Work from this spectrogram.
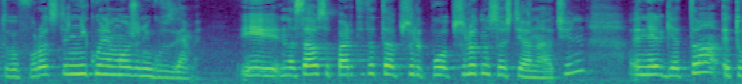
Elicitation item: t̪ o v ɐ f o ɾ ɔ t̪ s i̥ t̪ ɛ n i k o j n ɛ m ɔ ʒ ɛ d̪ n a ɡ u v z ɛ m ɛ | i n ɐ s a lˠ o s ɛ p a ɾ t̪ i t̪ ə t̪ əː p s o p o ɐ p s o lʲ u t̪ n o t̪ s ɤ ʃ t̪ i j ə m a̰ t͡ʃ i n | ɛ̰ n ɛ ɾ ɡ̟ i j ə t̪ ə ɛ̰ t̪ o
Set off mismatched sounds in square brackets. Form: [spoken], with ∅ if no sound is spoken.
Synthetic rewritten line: t̪ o v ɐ f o ɾ ɔ t̪ s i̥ t̪ ɛ n i k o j n ɛ m ɔ ʒ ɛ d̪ n [i] ɡ [o] v z ɛ m ɛ | i n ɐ s a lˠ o s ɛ p a ɾ t̪ i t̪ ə t̪ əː p s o p o ɐ p s o lʲ u t̪ n o [∅] s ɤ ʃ t̪ i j ə [n] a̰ t͡ʃ i n | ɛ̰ n ɛ ɾ ɡ̟ i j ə t̪ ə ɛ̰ t̪ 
